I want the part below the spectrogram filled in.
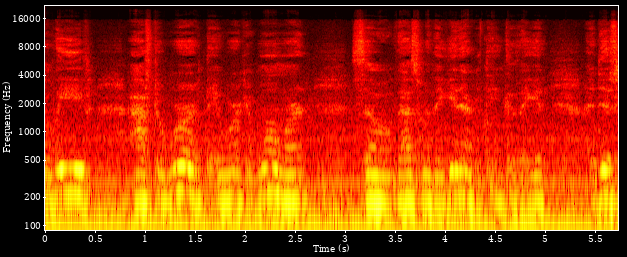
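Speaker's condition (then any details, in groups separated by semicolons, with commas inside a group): Cerebral palsy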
